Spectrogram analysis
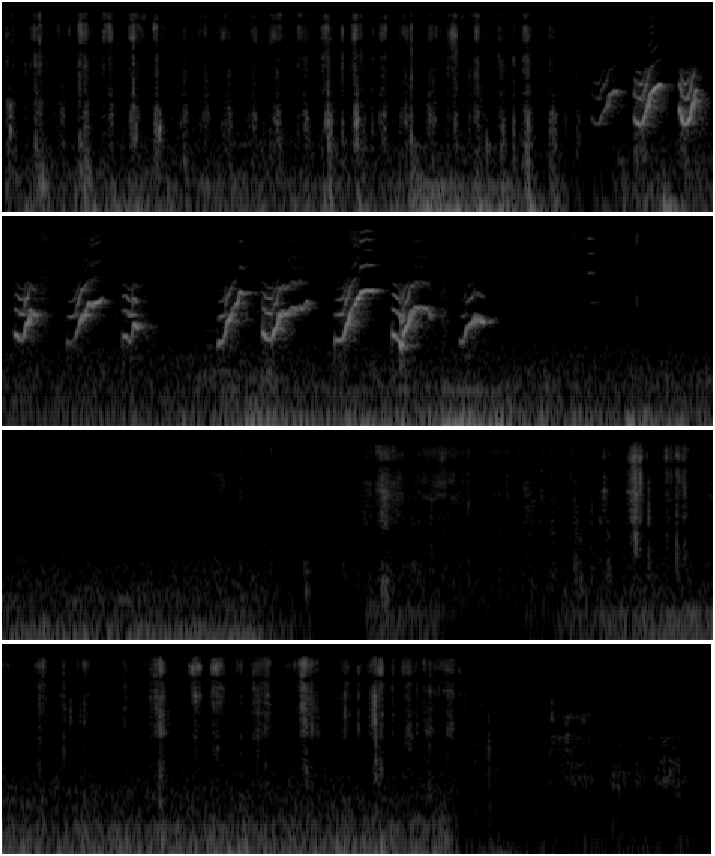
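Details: Max, a pet guinea pig, lets out two quick bursts of high, squeaky rising wheeks, about ten in all over four seconds, with dry crunching and rustling before and after.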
